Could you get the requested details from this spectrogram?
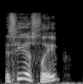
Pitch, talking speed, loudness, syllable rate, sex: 190 Hz, 215 wpm, -16 LUFS, 6.4 syllables/s, male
